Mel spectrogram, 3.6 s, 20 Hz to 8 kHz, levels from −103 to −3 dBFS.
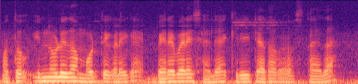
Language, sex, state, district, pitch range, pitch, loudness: Kannada, male, Karnataka, Bangalore, 110-130 Hz, 115 Hz, -17 LUFS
